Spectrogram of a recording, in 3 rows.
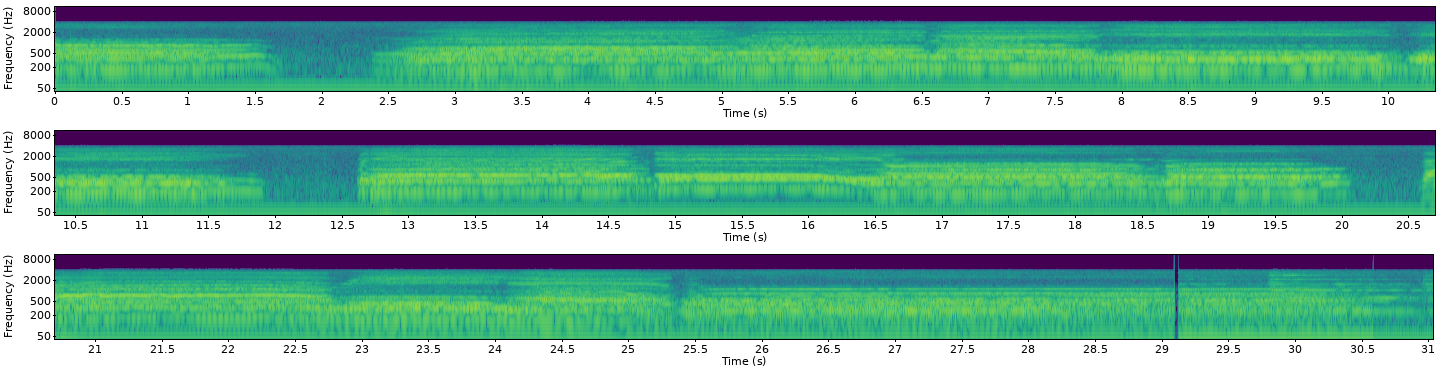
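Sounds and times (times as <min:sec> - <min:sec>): male choir chanting: 0:00.0 - 0:01.7, 0:02.4 - 0:11.9, 0:12.6 - 0:31.0.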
